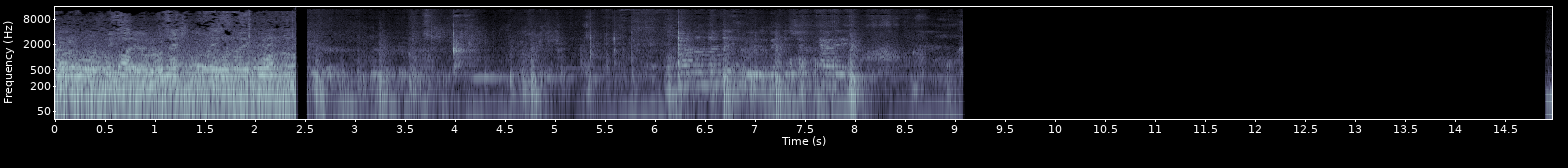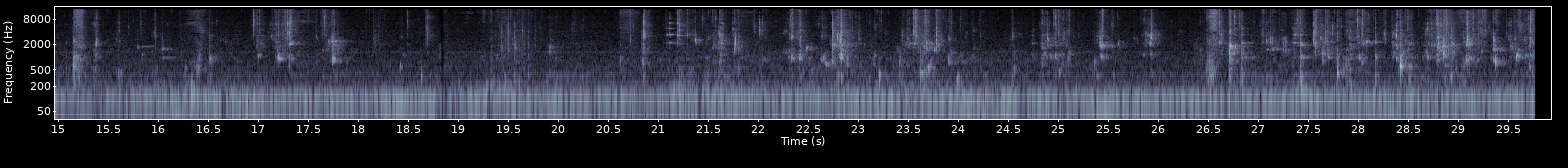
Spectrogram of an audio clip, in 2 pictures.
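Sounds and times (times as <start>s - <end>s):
puppy lapping and splashing water: 15.0s - 29.8s.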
